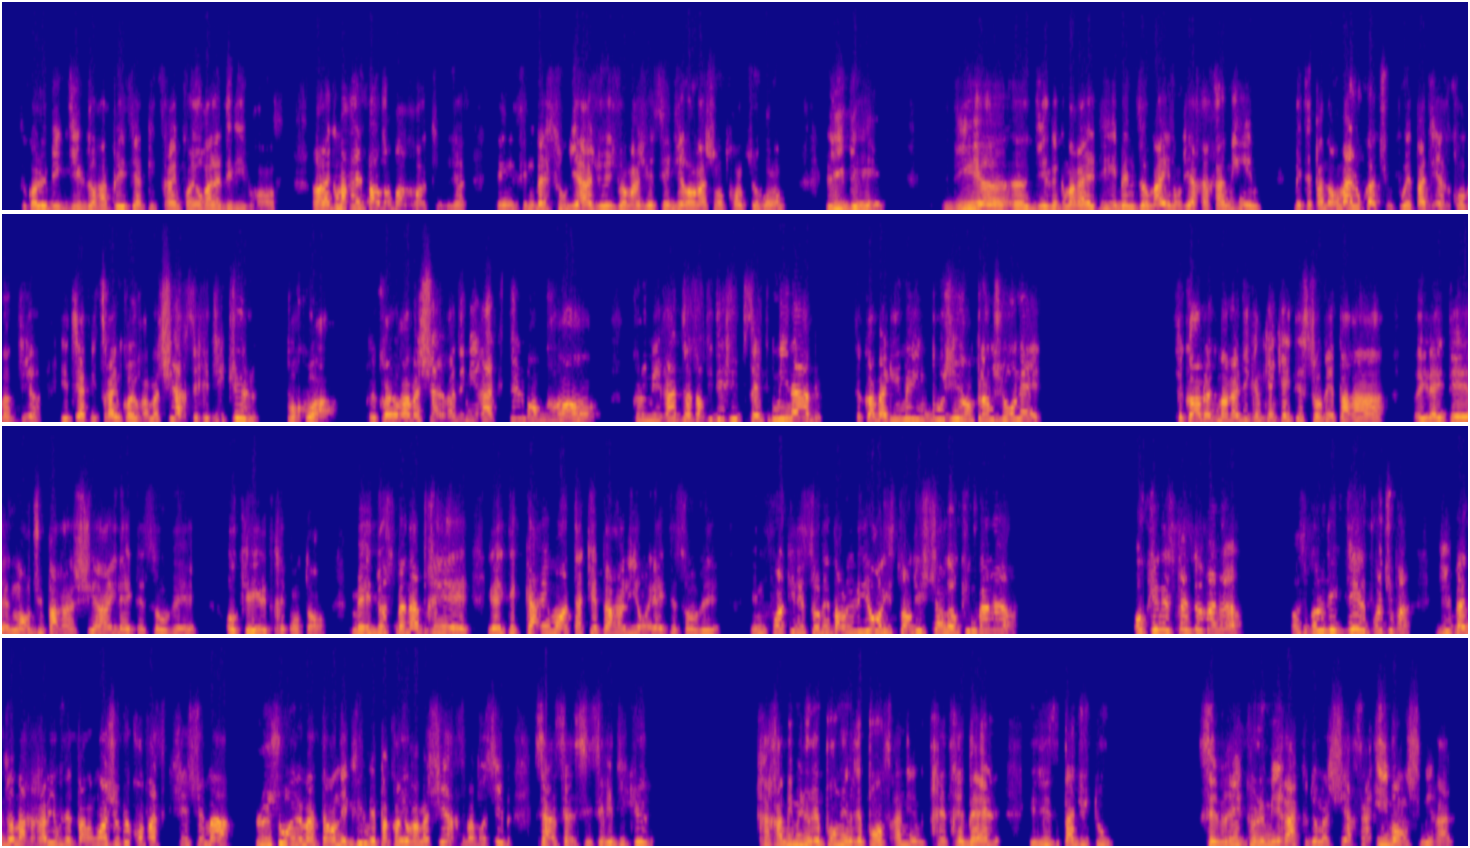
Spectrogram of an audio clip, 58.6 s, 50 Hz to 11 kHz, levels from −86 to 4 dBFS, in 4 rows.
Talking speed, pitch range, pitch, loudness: 245 wpm, 195-285 Hz, 235 Hz, -24 LUFS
